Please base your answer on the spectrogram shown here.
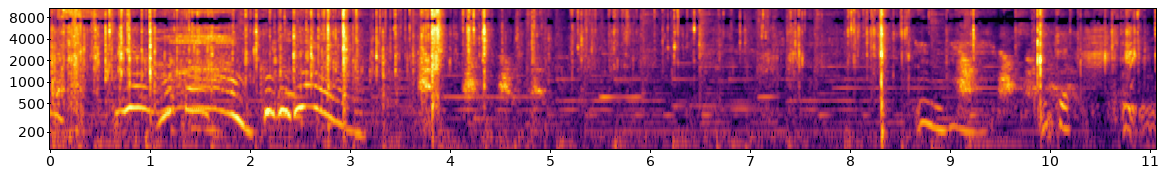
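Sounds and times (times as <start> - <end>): plastic tray crinkling and clicking: 0.0 - 11.0
soft background music: 0.0 - 11.0.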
